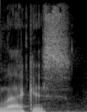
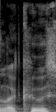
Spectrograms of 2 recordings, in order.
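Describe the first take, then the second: First: The name gets its familiar, usual pronunciation. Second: The name gets its Latin-style pronunciation. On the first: "when you're used to hearing Lacus" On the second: "Lacus might be the Latin uh, pronunciation"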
